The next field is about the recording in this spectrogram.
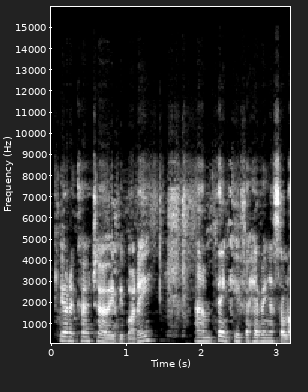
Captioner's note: speaks foreign language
